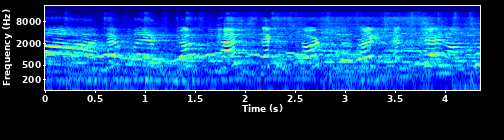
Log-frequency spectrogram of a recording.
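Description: Several children's voices calling and squealing excitedly in short, rising cries, over a steady low hum.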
